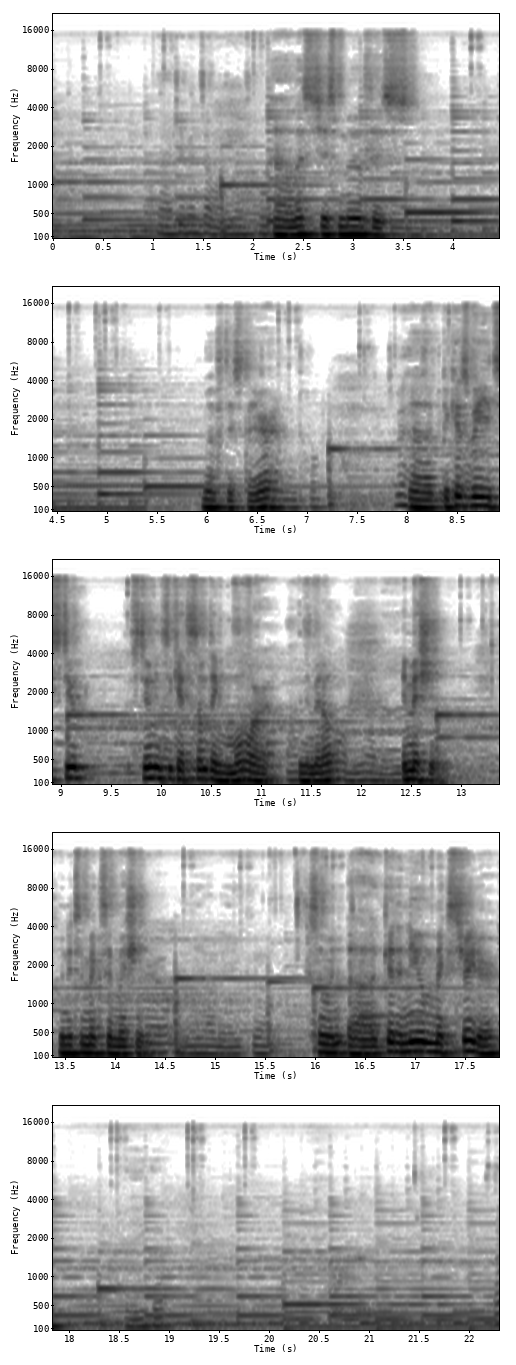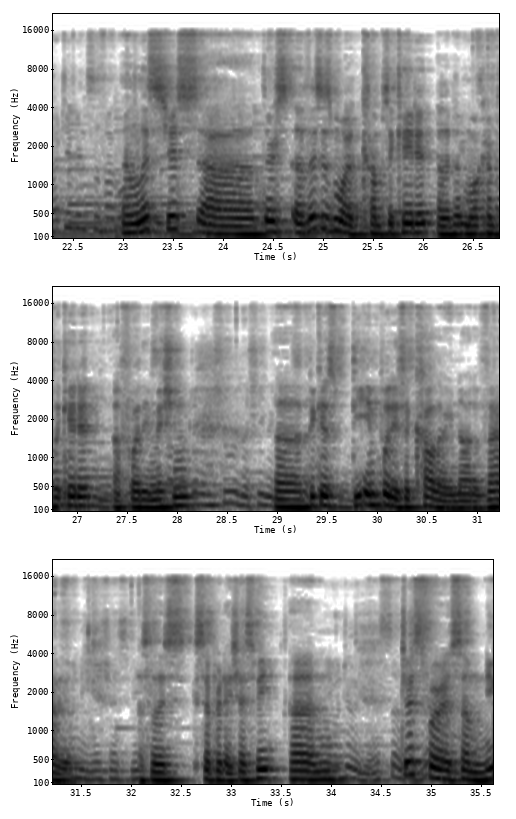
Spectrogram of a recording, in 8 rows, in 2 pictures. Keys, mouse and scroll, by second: 0.4-1.0 drag, 2.1-4.6 drag, 4.8 shift+click, 5.4 g, 7.4 middle click, 8.3-9.6 drag, 9.8 middle click, 10.1 Tab, 10.4 middle click, 10.9-12.1 scroll up 6, 12.4 Tab, 12.9 middle drag, 13.2 scroll down 4, 13.5 middle click, 14.6 click, 15.4 shift+a, 20.0-22.0 drag, 22.1-22.4 middle drag, 22.8-23.2 scroll down 6, 23.1 middle click, 23.4 middle click, 24.1-25.4 scroll up 8, 24.4 middle click, 25.5 middle drag, 26.4 drag, 27.1 click, 27.8-28.8 drag, 29.9 shift+a.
